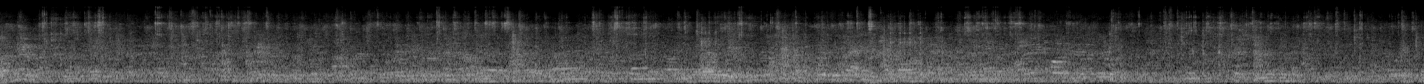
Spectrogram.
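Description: Busy poker room hubbub: many voices chattering at once, with frequent small clicks of poker chips being handled and stacked at the tables.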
